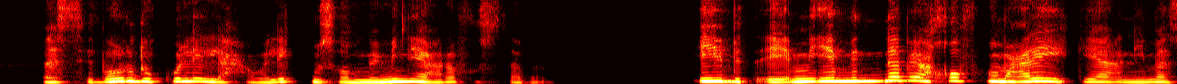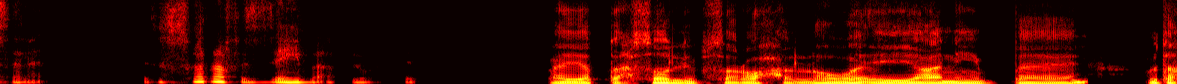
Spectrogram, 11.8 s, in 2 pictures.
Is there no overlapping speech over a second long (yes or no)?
yes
